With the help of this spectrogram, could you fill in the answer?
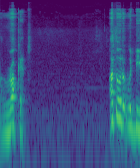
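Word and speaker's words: Roccat: or the rocket cover that's how they pronounce it in the uh the trailer rocket I thought it would be rockat cuz there's like a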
